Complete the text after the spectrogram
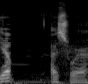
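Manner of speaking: flat, expressionless deadpan delivery. Retelling a character's sworn answer at a game's end: imitating a deadpan reply. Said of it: "he just deadpan stares her in the face and is like".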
